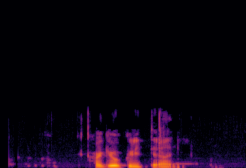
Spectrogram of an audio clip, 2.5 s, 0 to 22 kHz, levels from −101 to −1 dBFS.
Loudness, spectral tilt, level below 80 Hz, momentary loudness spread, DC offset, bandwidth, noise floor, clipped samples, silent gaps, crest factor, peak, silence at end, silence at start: -29 LUFS; -7 dB/octave; -82 dBFS; 11 LU; under 0.1%; 7.6 kHz; -69 dBFS; under 0.1%; none; 20 dB; -12 dBFS; 0.65 s; 0.95 s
